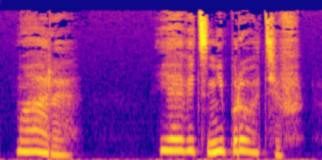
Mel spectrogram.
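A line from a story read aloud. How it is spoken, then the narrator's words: Sad, smiling tone. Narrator (Russian): печально улыбнулась Эва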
